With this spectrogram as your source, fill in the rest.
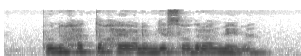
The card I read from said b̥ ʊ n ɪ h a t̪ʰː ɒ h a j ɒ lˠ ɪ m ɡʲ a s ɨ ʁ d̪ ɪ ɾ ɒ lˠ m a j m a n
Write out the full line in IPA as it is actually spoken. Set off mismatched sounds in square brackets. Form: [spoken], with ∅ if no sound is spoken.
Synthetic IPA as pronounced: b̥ ʊ n ɪ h a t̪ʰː ɒ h a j ɒ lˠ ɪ m ɡʲ a s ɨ ʁ d̪ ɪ ɾ ɒ lˠ m a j m a n

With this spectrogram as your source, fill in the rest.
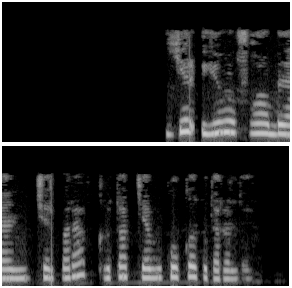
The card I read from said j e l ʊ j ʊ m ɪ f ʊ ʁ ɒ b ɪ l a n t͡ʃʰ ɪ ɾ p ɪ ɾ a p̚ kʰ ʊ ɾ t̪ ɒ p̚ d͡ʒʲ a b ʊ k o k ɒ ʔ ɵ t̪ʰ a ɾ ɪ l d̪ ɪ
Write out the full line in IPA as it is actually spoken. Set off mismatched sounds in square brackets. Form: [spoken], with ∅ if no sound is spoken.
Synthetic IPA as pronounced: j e [ɾ] ʊ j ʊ m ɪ f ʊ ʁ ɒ b ɪ l a n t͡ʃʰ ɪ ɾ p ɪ ɾ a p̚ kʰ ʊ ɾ t̪ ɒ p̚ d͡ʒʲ a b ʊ k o k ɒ [k] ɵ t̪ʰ a ɾ ɪ l d̪ ɪ

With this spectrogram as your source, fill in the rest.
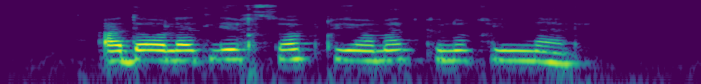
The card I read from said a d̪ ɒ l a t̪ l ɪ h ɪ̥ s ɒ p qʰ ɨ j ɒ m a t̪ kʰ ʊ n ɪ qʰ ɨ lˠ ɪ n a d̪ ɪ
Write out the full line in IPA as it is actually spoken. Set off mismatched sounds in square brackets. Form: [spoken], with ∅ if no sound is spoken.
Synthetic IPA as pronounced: a d̪ ɒ l a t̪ l ɪ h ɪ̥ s ɒ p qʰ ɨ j ɒ m a t̪ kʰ ʊ n ɪ qʰ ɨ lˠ ɪ n a d̪ ɪ

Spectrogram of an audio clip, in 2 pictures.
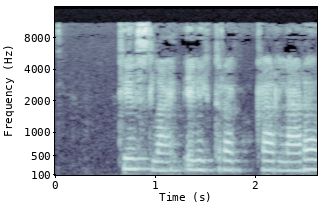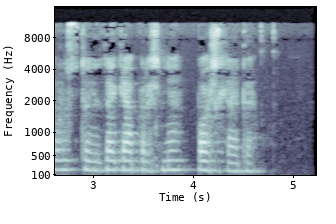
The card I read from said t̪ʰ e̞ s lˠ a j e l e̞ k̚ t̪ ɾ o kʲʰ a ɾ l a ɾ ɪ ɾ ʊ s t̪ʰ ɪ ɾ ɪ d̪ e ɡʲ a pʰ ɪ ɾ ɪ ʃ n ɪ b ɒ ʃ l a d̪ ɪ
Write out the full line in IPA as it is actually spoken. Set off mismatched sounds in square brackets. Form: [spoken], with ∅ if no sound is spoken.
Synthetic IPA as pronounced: t̪ʰ e̞ s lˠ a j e l e̞ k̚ t̪ ɾ o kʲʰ a ɾ l a ɾ ɪ ɾ ʊ s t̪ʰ ɪ [l] ɪ d̪ [a] ɡʲ a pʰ ɪ ɾ ɪ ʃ n ɪ b ɒ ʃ l a d̪ ɪ

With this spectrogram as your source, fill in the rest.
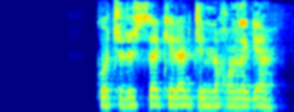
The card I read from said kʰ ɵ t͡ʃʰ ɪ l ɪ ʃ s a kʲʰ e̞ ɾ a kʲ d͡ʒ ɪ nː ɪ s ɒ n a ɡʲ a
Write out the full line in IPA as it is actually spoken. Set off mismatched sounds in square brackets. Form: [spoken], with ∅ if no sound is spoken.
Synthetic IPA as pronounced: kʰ ɵ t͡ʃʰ ɪ [ɾ] ɪ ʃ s a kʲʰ e̞ ɾ a kʲ d͡ʒ ɪ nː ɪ [χ] ɒ n a ɡʲ a

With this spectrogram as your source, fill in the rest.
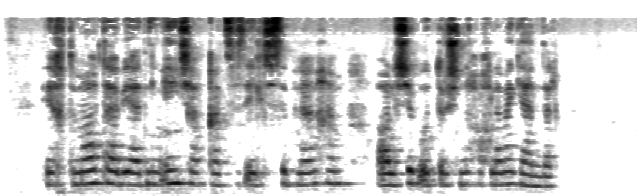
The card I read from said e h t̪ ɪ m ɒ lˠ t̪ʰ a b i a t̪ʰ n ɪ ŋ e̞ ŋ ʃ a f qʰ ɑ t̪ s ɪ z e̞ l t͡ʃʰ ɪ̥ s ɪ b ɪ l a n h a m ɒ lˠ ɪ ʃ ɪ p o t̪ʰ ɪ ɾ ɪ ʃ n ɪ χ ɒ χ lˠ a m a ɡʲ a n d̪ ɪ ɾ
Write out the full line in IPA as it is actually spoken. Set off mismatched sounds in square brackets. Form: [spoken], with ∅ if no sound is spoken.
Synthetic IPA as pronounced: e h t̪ ɪ m ɒ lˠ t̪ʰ a b i a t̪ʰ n ɪ ŋ e̞ ŋ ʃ a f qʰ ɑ t̪ s ɪ z e̞ l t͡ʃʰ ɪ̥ s ɪ b ɪ l a n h a m ɒ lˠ ɪ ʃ ɪ p o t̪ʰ ɪ ɾ ɪ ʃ n ɪ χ ɒ χ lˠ a m a ɡʲ a n d̪ ɪ ɾ

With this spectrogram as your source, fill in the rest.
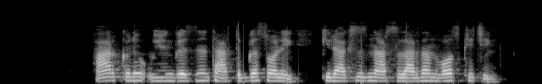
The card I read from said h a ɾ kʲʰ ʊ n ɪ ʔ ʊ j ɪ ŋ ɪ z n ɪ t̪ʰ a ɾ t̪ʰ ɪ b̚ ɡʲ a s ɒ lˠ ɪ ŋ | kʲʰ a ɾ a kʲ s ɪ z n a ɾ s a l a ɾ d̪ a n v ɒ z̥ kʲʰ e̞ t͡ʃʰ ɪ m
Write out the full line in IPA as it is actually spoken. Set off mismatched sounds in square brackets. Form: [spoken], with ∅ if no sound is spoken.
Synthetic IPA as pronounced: h a ɾ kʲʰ ʊ n ɪ ʔ ʊ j ɪ ŋ ɪ z n ɪ t̪ʰ a ɾ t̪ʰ ɪ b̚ ɡʲ a s ɒ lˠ ɪ ŋ | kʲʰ [e] ɾ a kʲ s ɪ z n a ɾ s a l a ɾ d̪ a n v ɒ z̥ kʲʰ e̞ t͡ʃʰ ɪ [ŋ]

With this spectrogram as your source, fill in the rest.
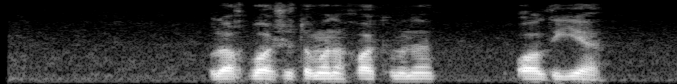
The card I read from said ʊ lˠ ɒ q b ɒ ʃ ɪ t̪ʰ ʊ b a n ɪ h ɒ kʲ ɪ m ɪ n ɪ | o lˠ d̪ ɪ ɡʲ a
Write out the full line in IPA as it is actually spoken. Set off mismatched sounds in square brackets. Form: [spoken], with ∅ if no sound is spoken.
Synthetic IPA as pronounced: ʊ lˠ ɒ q b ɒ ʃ ɪ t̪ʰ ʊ [m] a n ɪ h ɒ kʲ ɪ m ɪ n ɪ | [ɒ] lˠ d̪ ɪ ɡʲ a

